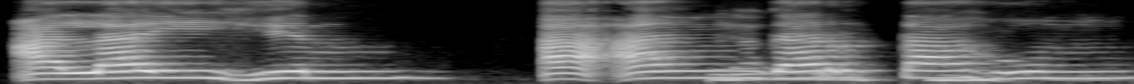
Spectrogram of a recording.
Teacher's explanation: Jadi, dia cuma mingkem hanya sekedar merapatkan kedua bibir sebentar.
